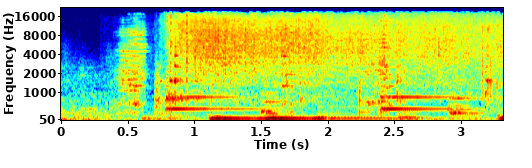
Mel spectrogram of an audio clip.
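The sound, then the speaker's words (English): A steady, loud sizzle of bacon and beer-steamed mussels cooking in a pan, with metallic scraping and stirring sounds and low rumbling clatter running through it, no voices. “What are you making? Make a little beer steamed mussels with the bacon.”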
